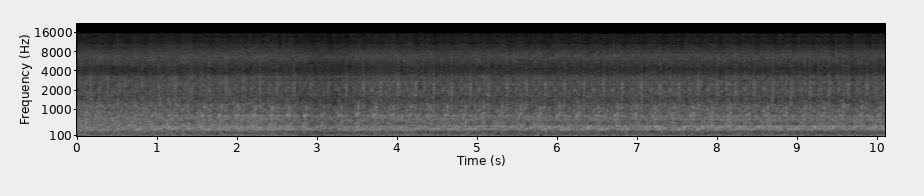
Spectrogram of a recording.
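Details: Fuso 8M20 V8 diesel engine idling with a fast, hard clattering knock running steadily under a rough drone; engine knocking and reported to run wild.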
